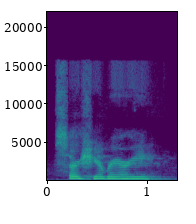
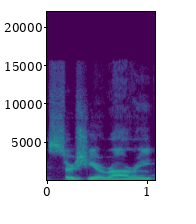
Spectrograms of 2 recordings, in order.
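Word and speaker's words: certiorari: Cersiary. Can I have the language origin please? This word passed to English from Latin. Cersiary. Are there any alternate pronunciations? There is cersiary. Cersiari and cerseri.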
